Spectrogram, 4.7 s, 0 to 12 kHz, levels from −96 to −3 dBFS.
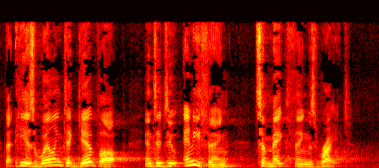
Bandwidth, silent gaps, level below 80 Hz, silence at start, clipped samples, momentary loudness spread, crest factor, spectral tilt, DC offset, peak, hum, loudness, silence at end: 11 kHz; none; -74 dBFS; 0.1 s; under 0.1%; 11 LU; 18 dB; -3.5 dB/octave; under 0.1%; -12 dBFS; none; -28 LUFS; 0.4 s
